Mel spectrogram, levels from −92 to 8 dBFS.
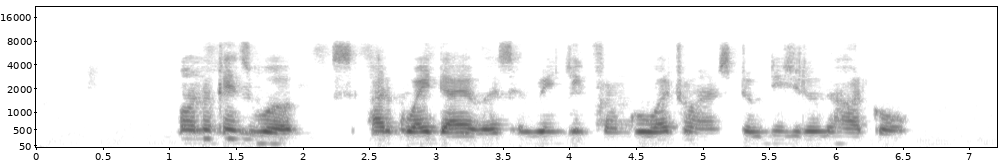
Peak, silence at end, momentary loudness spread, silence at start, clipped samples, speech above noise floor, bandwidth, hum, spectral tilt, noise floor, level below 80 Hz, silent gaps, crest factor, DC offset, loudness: -22 dBFS; 0.7 s; 11 LU; 1.1 s; under 0.1%; 48 dB; 8.2 kHz; none; -2 dB/octave; -86 dBFS; under -90 dBFS; none; 18 dB; under 0.1%; -38 LUFS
